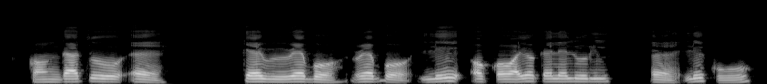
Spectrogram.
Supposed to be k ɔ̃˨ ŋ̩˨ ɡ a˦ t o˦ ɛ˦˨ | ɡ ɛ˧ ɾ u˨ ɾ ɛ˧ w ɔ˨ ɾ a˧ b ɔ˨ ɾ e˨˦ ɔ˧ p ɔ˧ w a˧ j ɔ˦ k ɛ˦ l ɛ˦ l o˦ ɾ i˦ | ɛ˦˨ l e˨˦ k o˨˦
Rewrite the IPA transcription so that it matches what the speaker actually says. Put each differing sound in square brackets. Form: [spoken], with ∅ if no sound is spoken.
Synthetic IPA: k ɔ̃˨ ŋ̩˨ ɡ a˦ t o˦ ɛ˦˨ | [k] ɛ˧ ɾ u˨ ɾ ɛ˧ [b] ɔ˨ ɾ [ɛ˧] b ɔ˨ [l] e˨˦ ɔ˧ [k] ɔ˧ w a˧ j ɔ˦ k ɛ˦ l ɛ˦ l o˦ ɾ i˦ | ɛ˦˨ l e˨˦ k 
